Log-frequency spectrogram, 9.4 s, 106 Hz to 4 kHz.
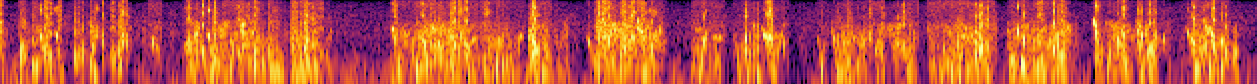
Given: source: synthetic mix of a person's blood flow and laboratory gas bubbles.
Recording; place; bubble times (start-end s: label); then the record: Doppler ultrasound of blood flow; subclavian vein
0.00-0.06 s: bubbles
0.12-0.50 s: bubbles
0.52-0.98 s: bubbles
1.10-1.22 s: bubbles
1.36-2.50 s: bubbles
2.92-4.26 s: bubbles
4.38-5.00 s: bubbles
5.17-5.43 s: bubbles
5.49-5.92 s: bubbles
6.12-6.88 s: bubbles
6.95-7.46 s: bubbles
7.54-8.04 s: bubbles
8.17-8.77 s: bubbles
8.82-9.24 s: bubbles
9.41-9.43 s: bubbles
From the record:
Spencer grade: 4 (maximum detectable bubble signal sounding continuously throughout systole and diastole of every cardiac period, and overriding the amplitude of the normal cardiac signals); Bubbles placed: anywhere in the cardiac cycle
